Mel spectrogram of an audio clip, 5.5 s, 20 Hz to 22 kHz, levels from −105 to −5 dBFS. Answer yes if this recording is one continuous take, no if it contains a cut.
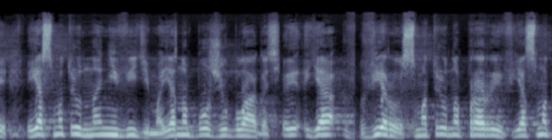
no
